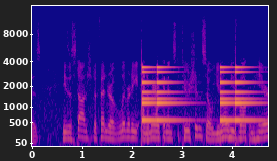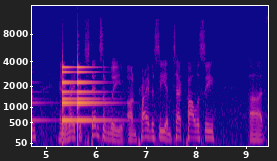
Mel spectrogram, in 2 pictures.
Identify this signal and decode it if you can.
Ship's bell, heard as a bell, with speech in English. 6. Six half-hours of the watch have passed.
